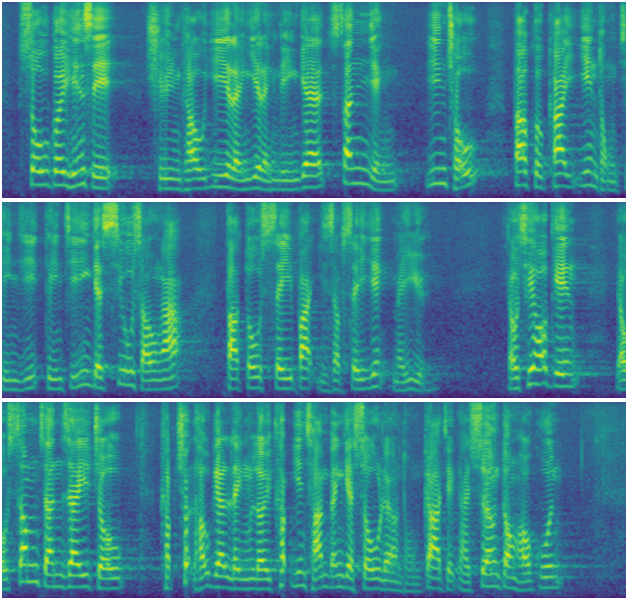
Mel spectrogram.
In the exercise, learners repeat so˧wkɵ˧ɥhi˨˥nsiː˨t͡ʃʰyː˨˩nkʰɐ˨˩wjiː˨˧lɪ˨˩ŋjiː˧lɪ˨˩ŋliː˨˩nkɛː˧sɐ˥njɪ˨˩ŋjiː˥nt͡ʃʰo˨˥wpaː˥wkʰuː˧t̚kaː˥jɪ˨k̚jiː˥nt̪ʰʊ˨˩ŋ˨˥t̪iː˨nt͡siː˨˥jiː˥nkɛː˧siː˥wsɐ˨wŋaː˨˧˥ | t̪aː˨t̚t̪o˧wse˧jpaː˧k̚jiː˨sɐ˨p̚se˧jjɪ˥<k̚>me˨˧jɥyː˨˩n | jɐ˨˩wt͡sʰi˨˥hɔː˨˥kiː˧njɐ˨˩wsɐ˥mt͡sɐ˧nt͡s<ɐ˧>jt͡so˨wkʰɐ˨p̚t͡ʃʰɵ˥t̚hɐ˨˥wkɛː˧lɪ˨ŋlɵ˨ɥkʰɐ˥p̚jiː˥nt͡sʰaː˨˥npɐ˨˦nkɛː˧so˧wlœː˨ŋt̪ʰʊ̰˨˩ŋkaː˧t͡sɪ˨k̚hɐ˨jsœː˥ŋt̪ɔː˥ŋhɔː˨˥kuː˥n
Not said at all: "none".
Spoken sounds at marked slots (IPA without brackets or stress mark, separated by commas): k̚, ɐ˧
